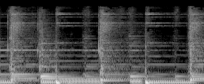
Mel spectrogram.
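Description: Background music: an upbeat track with jingling bells over sustained notes and a steady beat of about two strokes a second.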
